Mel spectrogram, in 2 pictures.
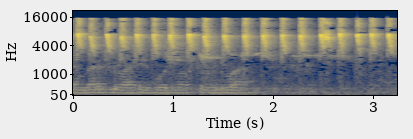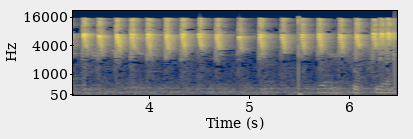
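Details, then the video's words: Sooty-headed bulbul kept as a tutor bird in Bandung, September 2022, relaxed and teaching copied songs of indigobird, grey-headed canary-flycatcher, parakeet and siri-siri. Sharp, high chips repeat steadily, several per second. Faint low voices are heard at the start. "Masteran cucak cungko gacor materi indigo bird"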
